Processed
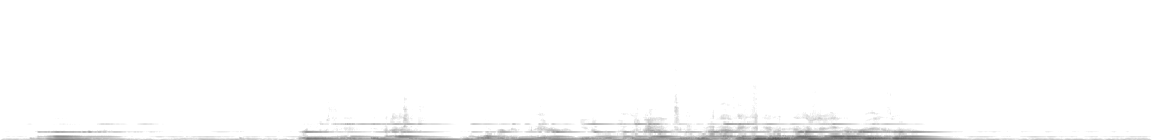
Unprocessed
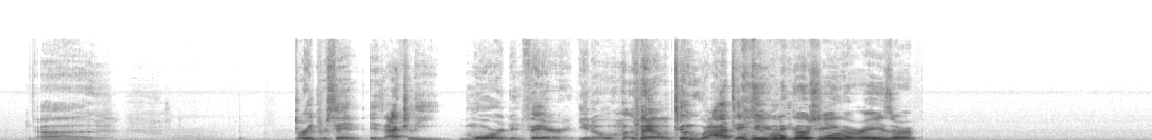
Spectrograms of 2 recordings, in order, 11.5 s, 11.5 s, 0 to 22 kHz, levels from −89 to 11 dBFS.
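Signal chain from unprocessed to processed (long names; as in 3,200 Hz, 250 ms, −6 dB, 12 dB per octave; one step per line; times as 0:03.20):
double-tracking delay 17 ms −8 dB
on a send: repeating echo 67 ms, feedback 40%, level −11 dB
on the sum: volume swells 125 ms
rotating-speaker cabinet horn 0.7 Hz, later 7.5 Hz, at 0:03.30
resonances in every octave E, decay 0.78 s
level +8 dB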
